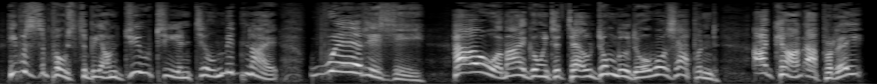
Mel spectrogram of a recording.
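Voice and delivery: put-on flustered elderly neighbour; fretful old lady. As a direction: panic about telling the headmaster. Mrs Figg panicking.

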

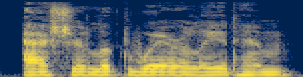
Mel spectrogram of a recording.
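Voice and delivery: ordinary delivery

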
